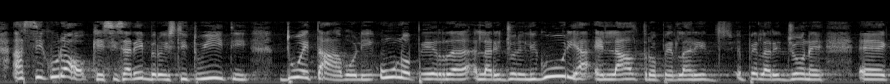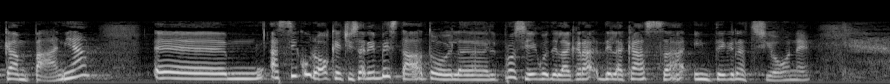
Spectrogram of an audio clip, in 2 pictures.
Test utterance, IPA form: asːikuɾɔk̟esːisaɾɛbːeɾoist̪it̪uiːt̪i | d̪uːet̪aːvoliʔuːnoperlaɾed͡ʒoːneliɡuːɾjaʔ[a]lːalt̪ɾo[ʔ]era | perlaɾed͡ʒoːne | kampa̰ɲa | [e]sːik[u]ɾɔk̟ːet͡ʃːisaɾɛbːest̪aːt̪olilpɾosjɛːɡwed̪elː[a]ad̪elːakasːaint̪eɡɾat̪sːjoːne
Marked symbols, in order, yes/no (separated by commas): no, no, no, yes, yes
